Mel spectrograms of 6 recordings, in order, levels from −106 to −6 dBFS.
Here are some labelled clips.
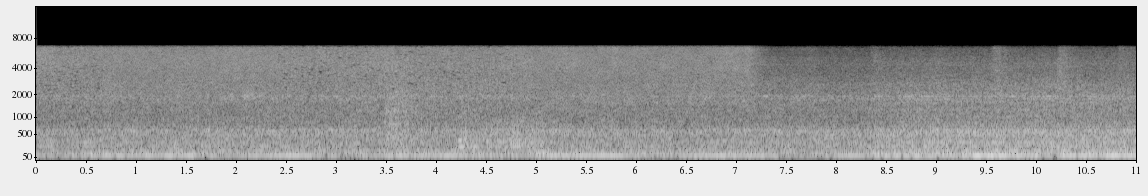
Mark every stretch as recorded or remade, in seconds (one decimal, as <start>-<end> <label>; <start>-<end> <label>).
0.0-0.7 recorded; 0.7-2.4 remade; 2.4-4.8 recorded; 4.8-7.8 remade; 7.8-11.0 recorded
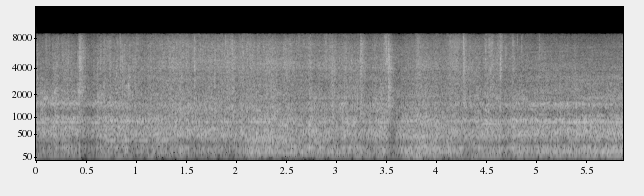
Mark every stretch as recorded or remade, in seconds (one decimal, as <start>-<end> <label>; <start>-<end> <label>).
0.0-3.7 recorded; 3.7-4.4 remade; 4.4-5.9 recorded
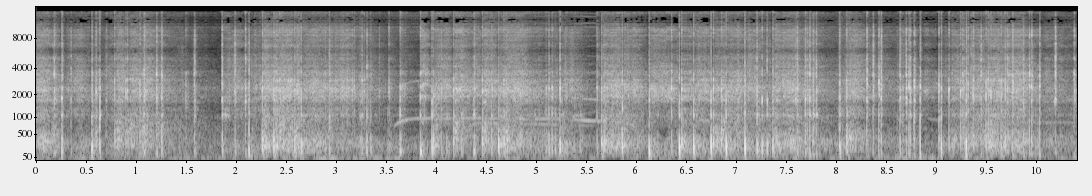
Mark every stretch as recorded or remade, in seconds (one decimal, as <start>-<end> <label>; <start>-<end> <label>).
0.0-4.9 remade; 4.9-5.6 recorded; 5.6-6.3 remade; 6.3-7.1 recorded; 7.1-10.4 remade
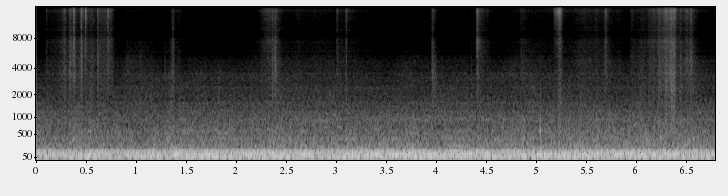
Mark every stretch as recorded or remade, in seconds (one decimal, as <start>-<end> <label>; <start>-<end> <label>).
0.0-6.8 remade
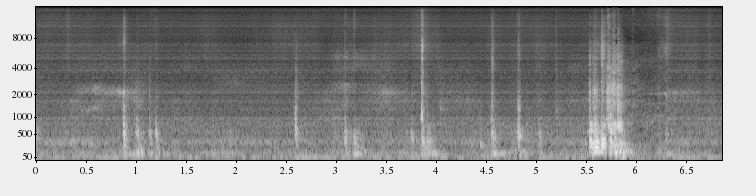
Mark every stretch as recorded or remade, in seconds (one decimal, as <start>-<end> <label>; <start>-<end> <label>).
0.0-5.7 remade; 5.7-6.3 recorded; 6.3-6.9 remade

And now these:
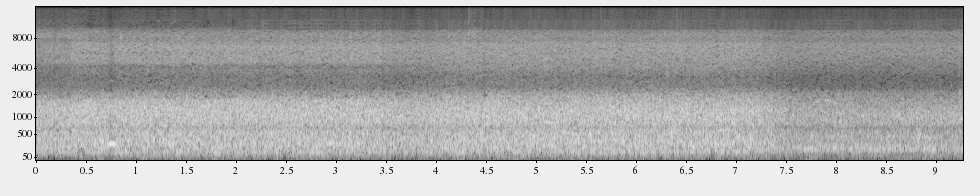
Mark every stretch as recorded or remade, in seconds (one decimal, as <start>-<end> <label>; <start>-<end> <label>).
0.0-0.7 remade; 0.7-9.3 recorded

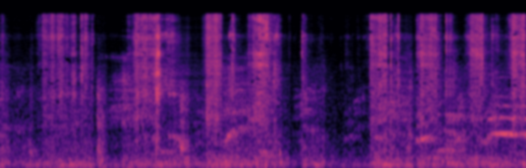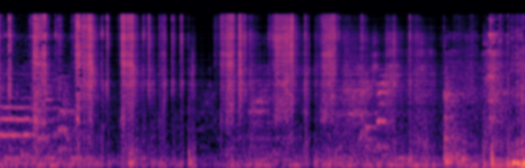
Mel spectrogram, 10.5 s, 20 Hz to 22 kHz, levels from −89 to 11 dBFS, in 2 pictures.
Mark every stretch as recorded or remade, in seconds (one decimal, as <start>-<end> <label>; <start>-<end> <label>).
0.0-1.7 recorded; 1.7-2.2 remade; 2.2-6.1 recorded; 6.1-9.7 remade; 9.7-10.5 recorded

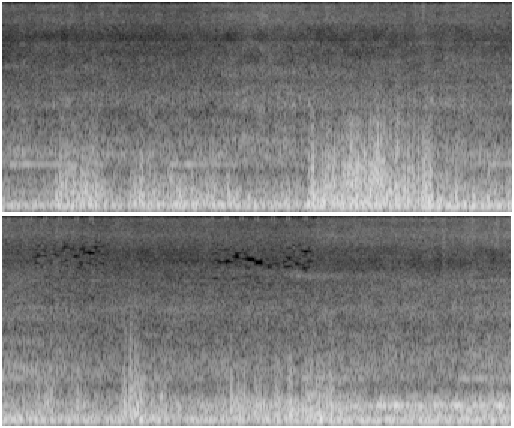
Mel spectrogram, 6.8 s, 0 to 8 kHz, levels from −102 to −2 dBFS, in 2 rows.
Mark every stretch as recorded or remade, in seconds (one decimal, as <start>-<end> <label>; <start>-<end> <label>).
0.0-3.6 remade; 3.6-4.1 recorded; 4.1-4.8 remade; 4.8-5.5 recorded; 5.5-6.8 remade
